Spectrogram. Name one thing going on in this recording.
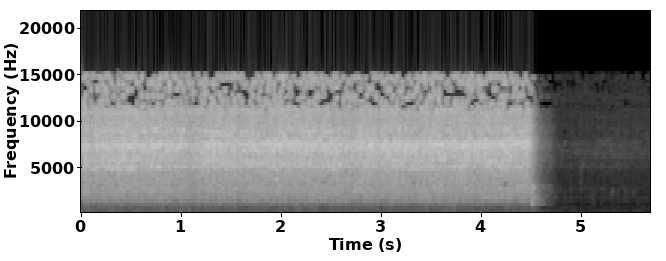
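A pressure cooker hisses loudly as steam escapes from the valve.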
